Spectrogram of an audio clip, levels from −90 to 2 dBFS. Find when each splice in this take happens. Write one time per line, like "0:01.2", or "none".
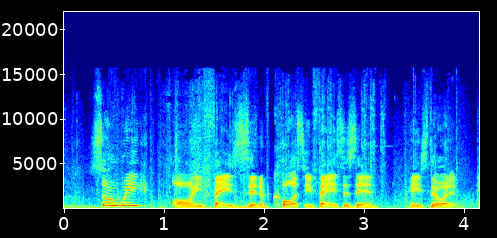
0:03.3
